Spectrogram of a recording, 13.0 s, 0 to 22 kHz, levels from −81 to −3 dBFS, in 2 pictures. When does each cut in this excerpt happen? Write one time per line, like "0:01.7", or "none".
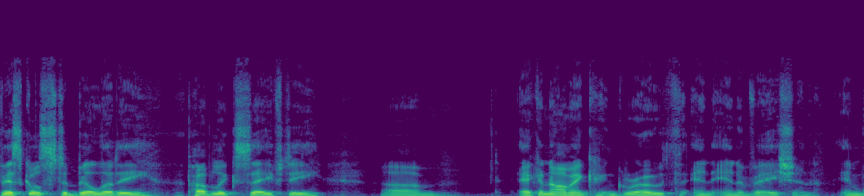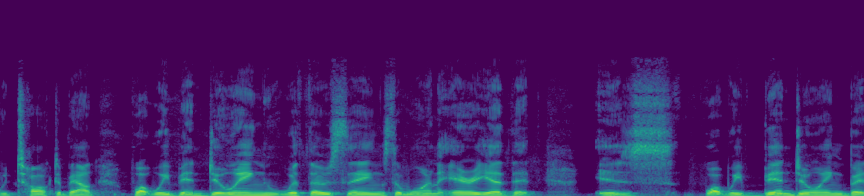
0:01.4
